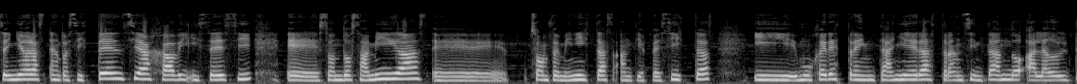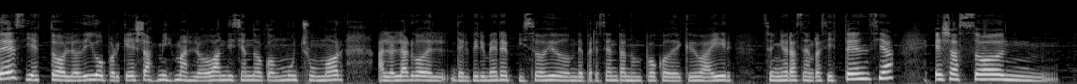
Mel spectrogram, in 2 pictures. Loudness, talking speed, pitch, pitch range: -18 LUFS, 155 wpm, 205 Hz, 190-220 Hz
